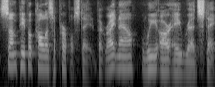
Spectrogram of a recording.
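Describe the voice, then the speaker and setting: An American-accented man speaks at a moderate pace with a medium pitch. His intonation is lively, and the recording is very clean with a silent background. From US Midwest, northeast Indiana near Fort Wayne. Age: 60s. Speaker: political content creator, podcaster. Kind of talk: monologue, channel introduction.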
